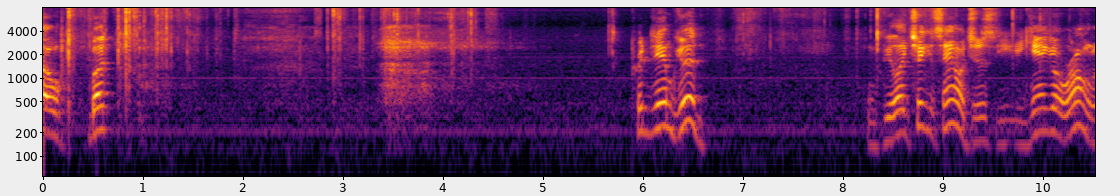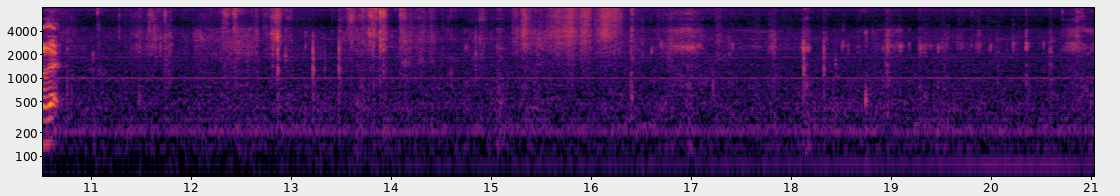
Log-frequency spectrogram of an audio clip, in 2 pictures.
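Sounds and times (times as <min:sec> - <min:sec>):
steady hum: 0:00.0 - 0:21.0
man chewing crispy food: 0:00.2 - 0:04.9, 0:10.7 - 0:21.0.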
